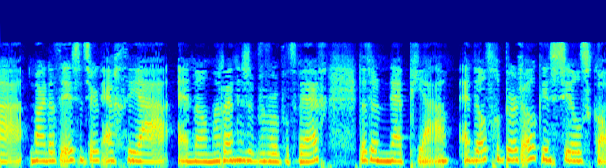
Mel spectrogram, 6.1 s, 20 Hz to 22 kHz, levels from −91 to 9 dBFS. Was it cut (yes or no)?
yes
